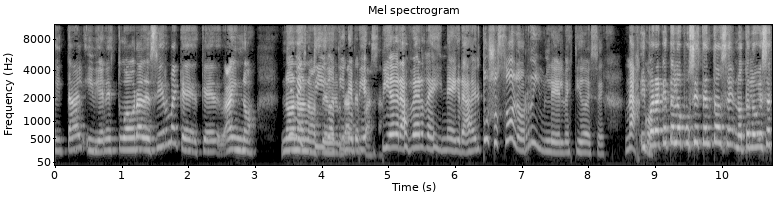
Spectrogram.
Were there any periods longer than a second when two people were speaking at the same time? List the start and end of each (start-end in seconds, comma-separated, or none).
3.5-5.0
